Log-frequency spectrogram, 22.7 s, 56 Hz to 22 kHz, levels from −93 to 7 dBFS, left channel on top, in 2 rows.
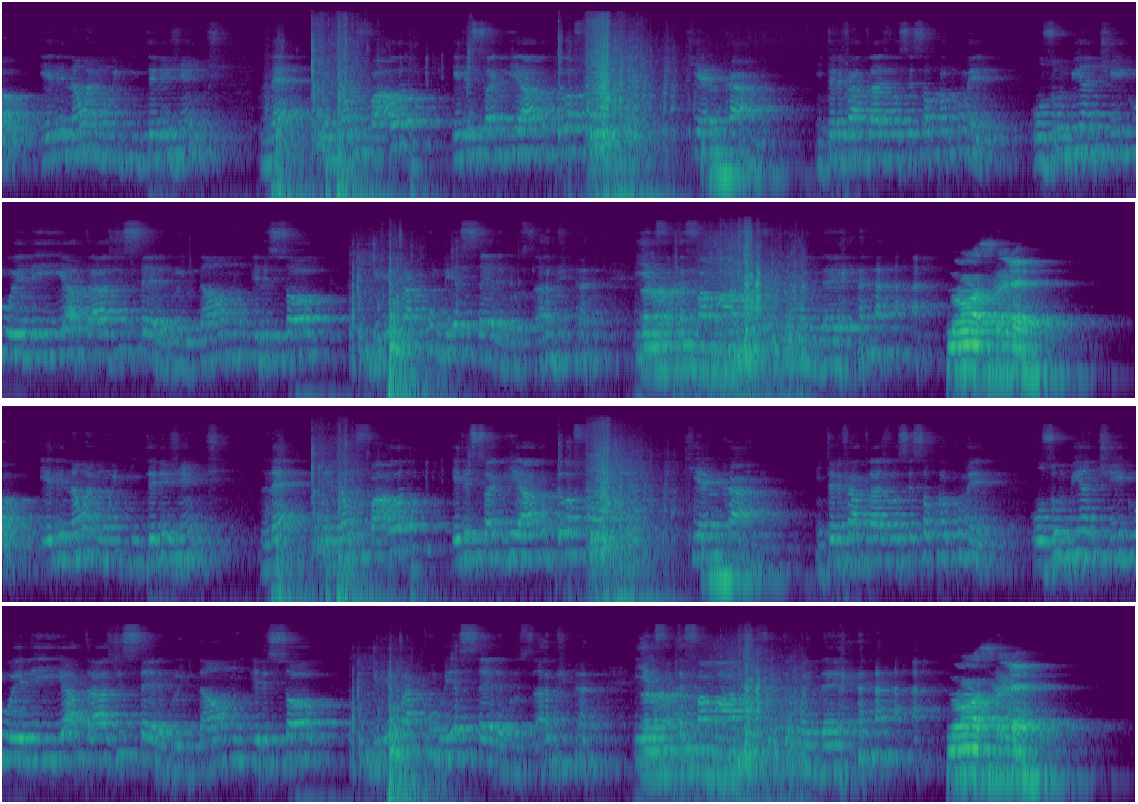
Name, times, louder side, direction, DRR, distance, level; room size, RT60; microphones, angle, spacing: voice 1, 0.0-2.2 2.6-4.1 4.5-6.4 6.9-7.7 8.1-9.9 10.3-14.5 15.0-20.6 21.2-21.4, right 2 dB, 80° right, -1 dB, 5.9 m, -43 dB
sound 1, 2.6-4.3 4.7-4.9 5.5-7.0 8.2-8.5 13.5-13.8 14.3-14.4 14.8-15.9 16.4-16.5 16.8-16.9 17.2-17.3 17.7-19.4, left 3 dB, 25° left, 0.7 m, -41 dB
voice 2, 17.8-18.3 20.8-21.6, left 2 dB, 10° left, 2 dB, 1.1 m, -30 dB
28.0 x 13.5 x 2.3 m, 1.1 s
head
